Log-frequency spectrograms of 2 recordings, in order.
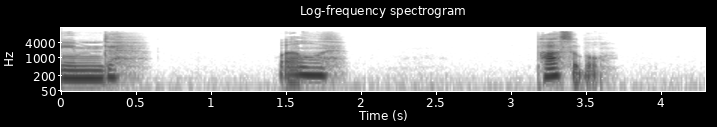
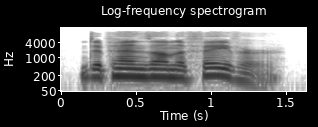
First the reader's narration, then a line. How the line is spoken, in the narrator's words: she said in a flat voice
